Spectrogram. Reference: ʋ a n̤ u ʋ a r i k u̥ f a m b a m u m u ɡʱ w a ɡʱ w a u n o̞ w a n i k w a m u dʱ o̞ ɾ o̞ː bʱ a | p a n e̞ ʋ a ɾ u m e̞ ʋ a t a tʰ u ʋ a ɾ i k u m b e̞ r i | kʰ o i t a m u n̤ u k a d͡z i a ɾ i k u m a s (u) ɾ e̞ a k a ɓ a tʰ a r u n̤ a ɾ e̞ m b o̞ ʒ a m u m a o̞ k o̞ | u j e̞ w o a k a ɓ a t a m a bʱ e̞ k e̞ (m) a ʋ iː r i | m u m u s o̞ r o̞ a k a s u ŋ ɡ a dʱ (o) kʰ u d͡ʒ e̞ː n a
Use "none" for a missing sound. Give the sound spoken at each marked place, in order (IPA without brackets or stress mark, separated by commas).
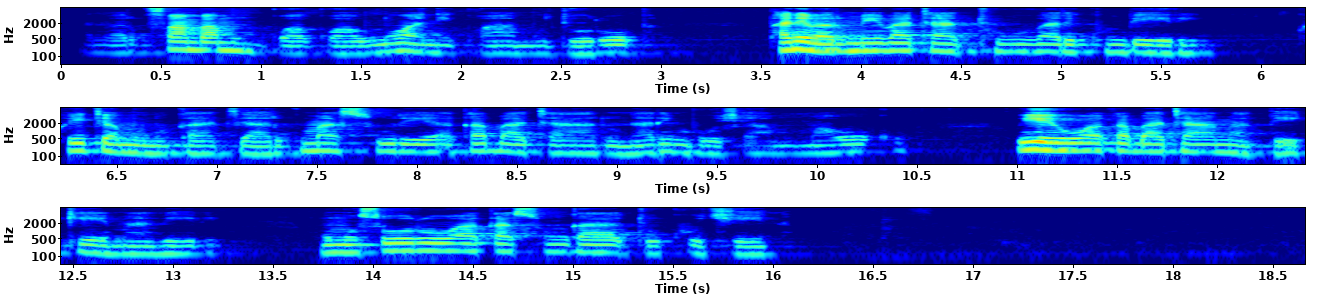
u, m, u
